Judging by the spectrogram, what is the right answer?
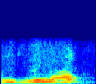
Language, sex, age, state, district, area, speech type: Urdu, male, 18-30, Telangana, Hyderabad, urban, conversation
